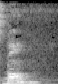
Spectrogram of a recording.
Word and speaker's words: bomb: Remember, it is not bomb, it's bomb. This B is silent, it's bomb.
